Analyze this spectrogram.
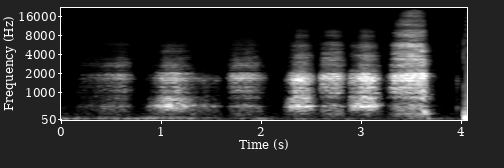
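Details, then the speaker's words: Pre-sneeze gasping: a run of seven breathy gasps that grow louder and faster as the person says they are about to sneeze again. "Phew. I'm gonna sneeze. Phew. I'm gonna sneeze again."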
